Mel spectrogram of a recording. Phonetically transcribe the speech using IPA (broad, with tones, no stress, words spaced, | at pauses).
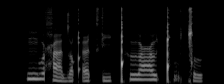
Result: ŋu˥ħa˩ du˩qʼi˩t͡sʼiː˩ ǃʰɵː˥ʕɵ˥ǃʰṵ˥ǀʊ˩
